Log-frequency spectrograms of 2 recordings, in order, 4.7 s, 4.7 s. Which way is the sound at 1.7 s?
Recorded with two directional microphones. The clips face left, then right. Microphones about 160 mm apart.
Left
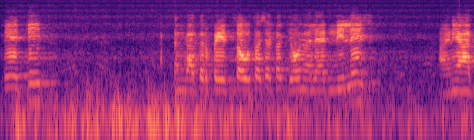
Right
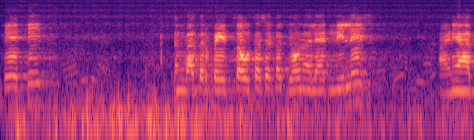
45° right (ahead or behind).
